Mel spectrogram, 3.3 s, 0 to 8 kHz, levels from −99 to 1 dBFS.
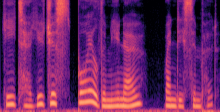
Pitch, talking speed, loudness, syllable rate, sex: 195 Hz, 165 wpm, -22 LUFS, 4.6 syllables/s, female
